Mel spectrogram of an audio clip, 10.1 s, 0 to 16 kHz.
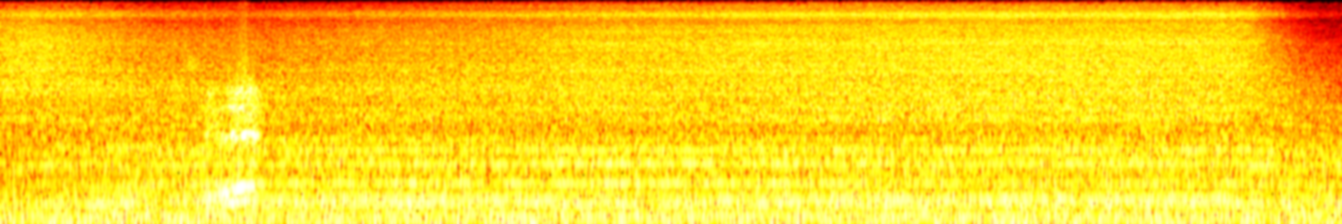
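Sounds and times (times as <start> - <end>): diesel engine and compressor rumble: 0.0 - 10.0
steady whine: 0.0 - 10.0.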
